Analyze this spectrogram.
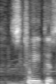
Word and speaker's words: status: It has got the A sound. S-T-A-T-U-S. So most of the Malayalis will make a wrong pronunciation there. That A sound. Status. Status, cater, data.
